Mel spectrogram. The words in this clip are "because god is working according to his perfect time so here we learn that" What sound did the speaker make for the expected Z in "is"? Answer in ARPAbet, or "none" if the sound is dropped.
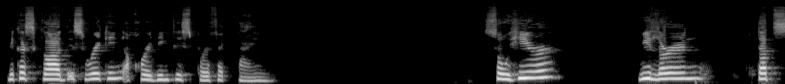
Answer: S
